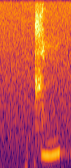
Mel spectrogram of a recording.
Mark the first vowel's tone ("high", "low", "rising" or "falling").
rising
